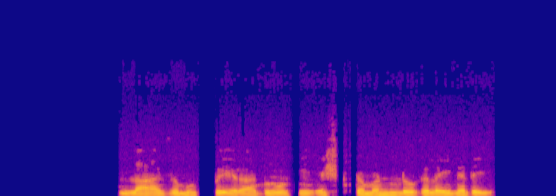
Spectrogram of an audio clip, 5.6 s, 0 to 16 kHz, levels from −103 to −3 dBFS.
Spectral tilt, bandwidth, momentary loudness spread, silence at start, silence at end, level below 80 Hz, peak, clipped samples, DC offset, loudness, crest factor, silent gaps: -11.5 dB/octave; 4.9 kHz; 6 LU; 1.2 s; 0.65 s; -68 dBFS; -6 dBFS; under 0.1%; under 0.1%; -21 LUFS; 16 dB; 2.00-2.14 s, 2.94-2.98 s, 3.38-3.43 s, 3.52-3.56 s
